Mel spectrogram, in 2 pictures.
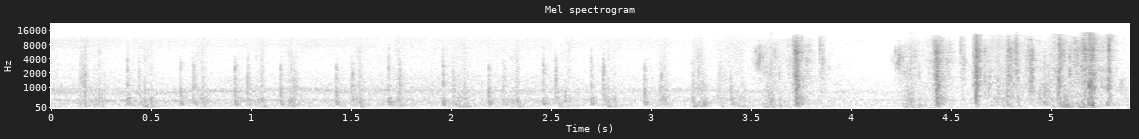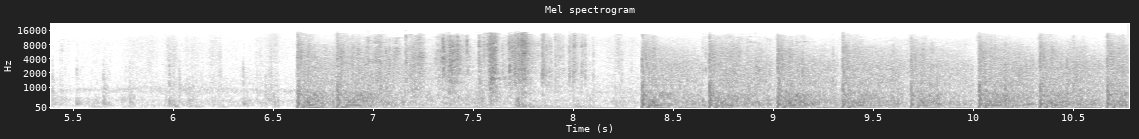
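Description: Footsteps thud quickly on wooden boards.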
